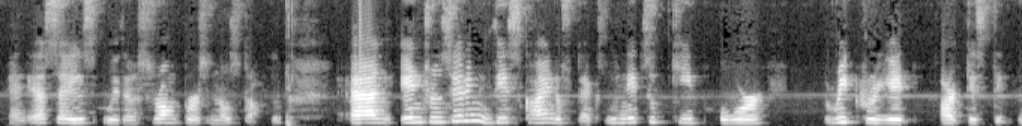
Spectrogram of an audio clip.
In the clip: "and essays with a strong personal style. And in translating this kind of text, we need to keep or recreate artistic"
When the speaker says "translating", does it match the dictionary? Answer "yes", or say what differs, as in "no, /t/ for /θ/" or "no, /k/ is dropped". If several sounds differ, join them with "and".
no, /l/ is dropped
